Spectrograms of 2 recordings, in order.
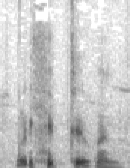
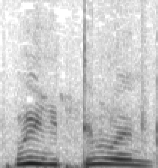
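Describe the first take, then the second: First: Soft, hushed what are you doing?; quiet question. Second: High, sing-song what are you doing?. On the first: Owner quietly asking her guinea pig, hushed question. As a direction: ask it gently, under your breath. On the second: Owner asking her guinea pig in baby talk, high sing-song. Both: Real, not acted.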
